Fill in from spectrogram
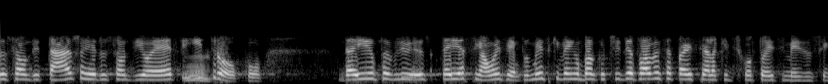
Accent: Rio Claro, São Paulo, Brazil; Eu sou aqui de Rio Claro, São Paulo.

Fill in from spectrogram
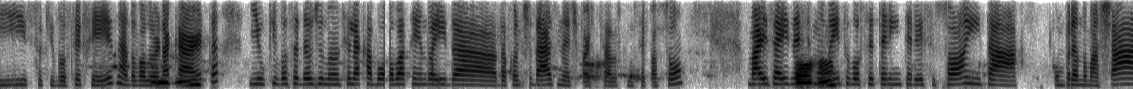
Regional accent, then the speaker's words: Limeira, São Paulo, Brazil; Não, eu sou daqui de Limeira.

